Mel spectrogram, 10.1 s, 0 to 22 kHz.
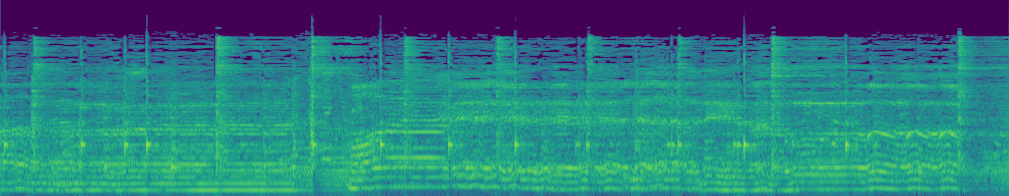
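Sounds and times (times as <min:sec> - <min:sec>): drum beats: 0:00.0 - 0:10.0.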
